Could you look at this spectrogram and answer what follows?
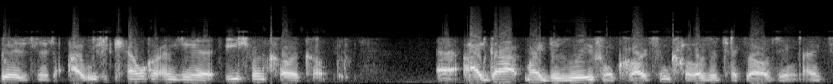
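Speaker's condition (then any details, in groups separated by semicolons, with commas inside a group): Voice box damage from tracheostomy; fire at 30, medic's trach tube damaged voice box, traumatic brain injury, 1-2 week coma; lasting physical voice challenge from damaged voice box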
